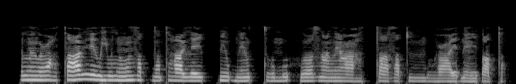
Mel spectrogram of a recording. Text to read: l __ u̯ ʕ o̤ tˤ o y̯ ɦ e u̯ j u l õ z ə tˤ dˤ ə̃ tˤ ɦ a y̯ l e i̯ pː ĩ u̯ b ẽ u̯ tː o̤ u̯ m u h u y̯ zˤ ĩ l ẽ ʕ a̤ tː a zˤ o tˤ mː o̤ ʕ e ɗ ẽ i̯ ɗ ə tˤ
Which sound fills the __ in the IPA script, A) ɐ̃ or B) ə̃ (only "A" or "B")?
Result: B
